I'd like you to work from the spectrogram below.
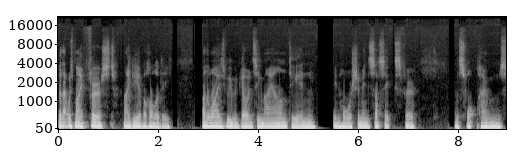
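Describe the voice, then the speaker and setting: A man's fairly low, somewhat breathy voice has a dark, mellow tone, very even loudness and fairly even intonation, with a dry, close sound and no echo. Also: moderate pace. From England, Bristol. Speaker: interviewee recalling childhood. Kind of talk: personal reminiscence. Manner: halting, repeats words.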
